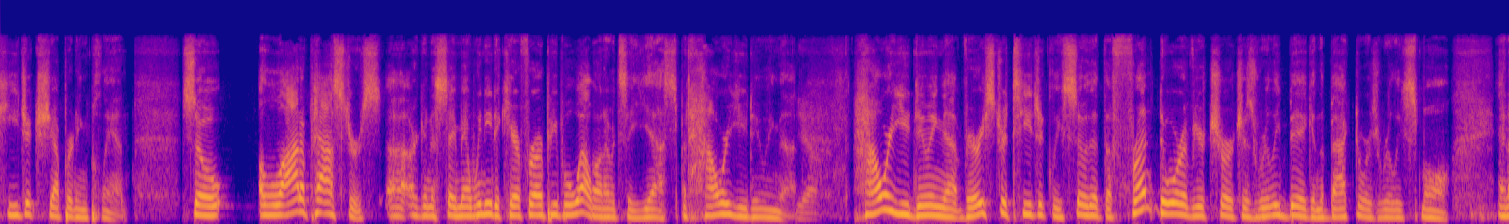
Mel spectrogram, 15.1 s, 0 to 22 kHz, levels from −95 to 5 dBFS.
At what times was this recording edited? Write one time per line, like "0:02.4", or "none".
0:05.9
